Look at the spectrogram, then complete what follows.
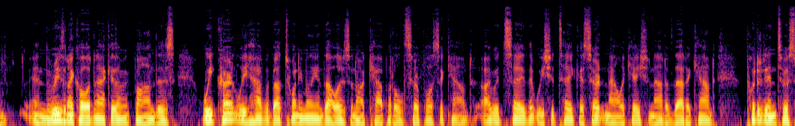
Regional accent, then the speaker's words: New York, United States; now in Park City, United States; I'm originally from New York.

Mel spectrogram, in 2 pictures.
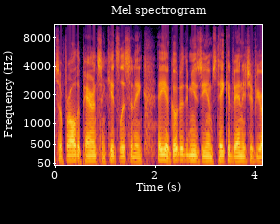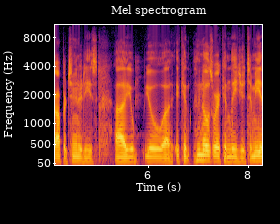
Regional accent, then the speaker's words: Emsworth, Pennsylvania, United States; when I was growing up, I grew up in Emsworth. My parents are still there. It's right out there on Route 65, Ohio River Boulevard.

